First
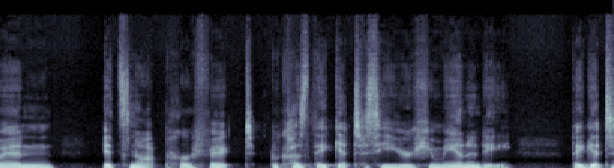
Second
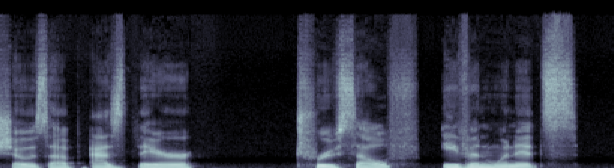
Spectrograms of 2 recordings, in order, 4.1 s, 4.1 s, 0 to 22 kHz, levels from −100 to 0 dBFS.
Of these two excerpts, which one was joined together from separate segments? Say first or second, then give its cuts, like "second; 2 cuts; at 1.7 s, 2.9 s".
first; 1 cut; at 1.8 s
